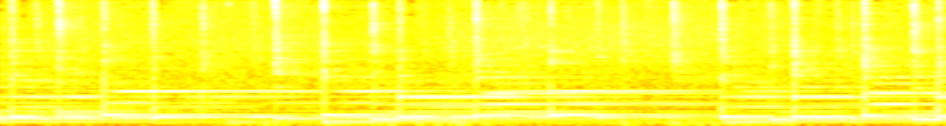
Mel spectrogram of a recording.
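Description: Handpan played by hand: struck steel notes ringing on and overlapping in a melodic pattern, with a deep low note struck twice, about two and a half seconds apart.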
